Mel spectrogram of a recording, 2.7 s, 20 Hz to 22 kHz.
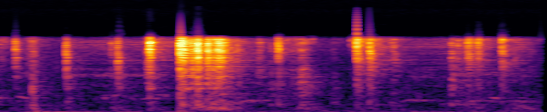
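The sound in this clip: Sharp metallic clicks and taps as screws are refitted on a Tectro TBH558 pellet stove during reassembly, an irregular run of many short ticks with a louder cluster near the middle.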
